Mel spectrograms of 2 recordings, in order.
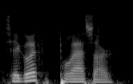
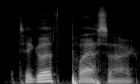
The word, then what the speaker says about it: Tiglath-Pileser: Tiglath-Pileser. – Tiglath-Pileser. Man, I've been saying it wrong for so long.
